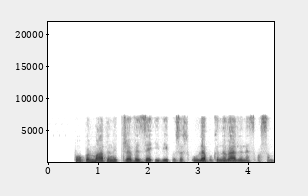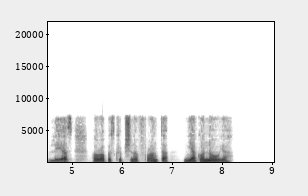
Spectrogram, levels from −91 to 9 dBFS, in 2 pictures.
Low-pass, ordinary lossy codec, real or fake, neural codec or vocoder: 7.2 kHz; AAC, 64 kbps; fake; codec, 16 kHz, 0.4 kbps, LongCat-Audio-Codec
